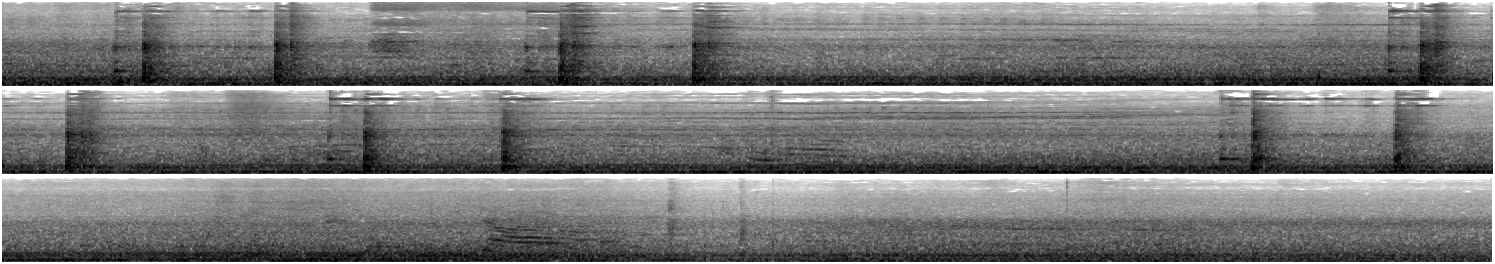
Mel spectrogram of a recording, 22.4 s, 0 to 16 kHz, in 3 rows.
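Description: KRL electric commuter train rolling slowly through the station with a steady hum. Its wheels clack over a rail joint in pairs, five times in the first fifteen seconds. A faint wheel squeal comes near 17 s before the sound fades.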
